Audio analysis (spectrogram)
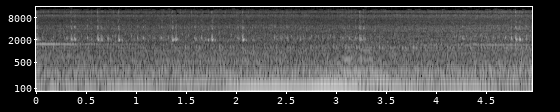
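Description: A Toyota Accord engine idles under the hood during a repair check, a steady low mechanical hum with faint vibration, swelling slightly midway, with no talk.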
